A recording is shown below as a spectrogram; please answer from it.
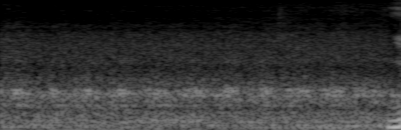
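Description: Steady, low background noise with a faint constant hum.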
